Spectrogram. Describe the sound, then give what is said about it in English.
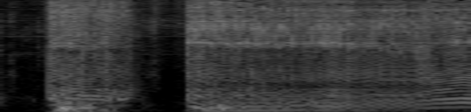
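A fart in two parts: a short, low rumbling burst, then after a brief gap a longer, sustained raspy blast that trails on to the end. “Because the farts that you were making smell bad over here.”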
